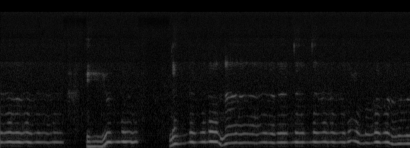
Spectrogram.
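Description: Unaccompanied female voice singing long held notes with no instruments, an isolated vocal track. It breaks off twice in the first three seconds and swoops down briefly about four and a half seconds in.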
